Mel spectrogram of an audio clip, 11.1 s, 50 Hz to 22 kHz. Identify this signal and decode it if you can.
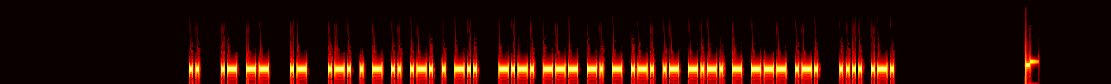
Morse code, heard as a keyed tone, about 38 wpm, 700 Hz. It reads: I AM A RETIRED CONTRACTOR HR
